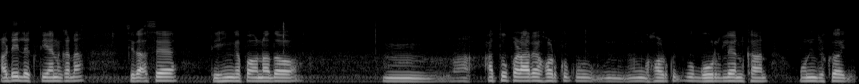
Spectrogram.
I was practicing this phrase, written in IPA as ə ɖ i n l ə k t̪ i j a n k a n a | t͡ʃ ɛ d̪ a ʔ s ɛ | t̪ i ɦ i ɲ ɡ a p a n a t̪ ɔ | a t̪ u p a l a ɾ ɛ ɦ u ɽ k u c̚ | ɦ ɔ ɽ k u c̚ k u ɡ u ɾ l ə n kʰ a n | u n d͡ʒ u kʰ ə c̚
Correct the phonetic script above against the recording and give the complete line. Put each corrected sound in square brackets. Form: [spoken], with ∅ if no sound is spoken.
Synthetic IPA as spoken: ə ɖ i [∅] l ə k t̪ i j a n k a n a | t͡ʃ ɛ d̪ a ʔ s ɛ | t̪ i ɦ i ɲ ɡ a p a n a [d̪] ɔ | a t̪ u p a [ɽ] a ɾ ɛ ɦ [ɔ] ɽ k u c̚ | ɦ ɔ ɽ k u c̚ k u ɡ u ɾ l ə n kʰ a n | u n d͡ʒ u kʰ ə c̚

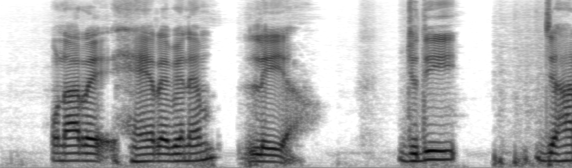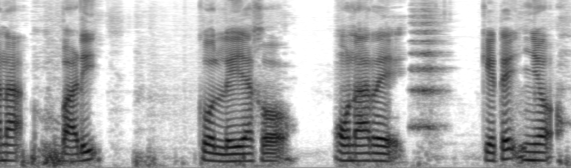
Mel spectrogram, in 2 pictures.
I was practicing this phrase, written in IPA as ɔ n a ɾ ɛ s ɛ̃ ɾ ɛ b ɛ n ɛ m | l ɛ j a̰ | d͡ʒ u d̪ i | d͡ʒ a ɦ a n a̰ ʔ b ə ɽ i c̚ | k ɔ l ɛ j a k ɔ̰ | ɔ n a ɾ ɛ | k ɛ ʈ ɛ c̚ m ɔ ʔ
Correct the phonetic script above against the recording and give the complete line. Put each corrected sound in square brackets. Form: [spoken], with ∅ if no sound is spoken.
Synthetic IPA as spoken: ɔ n a ɾ ɛ [h] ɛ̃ ɾ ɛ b ɛ n ɛ m | l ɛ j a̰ | d͡ʒ u d̪ i | d͡ʒ a ɦ a n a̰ ʔ b [a] ɽ i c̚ | k ɔ l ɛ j a k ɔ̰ | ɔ n a ɾ ɛ | k ɛ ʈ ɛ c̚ [ɲ] ɔ ʔ

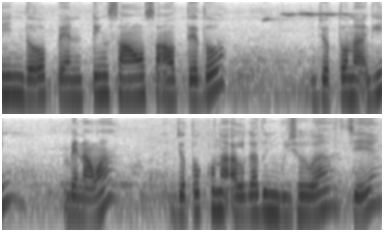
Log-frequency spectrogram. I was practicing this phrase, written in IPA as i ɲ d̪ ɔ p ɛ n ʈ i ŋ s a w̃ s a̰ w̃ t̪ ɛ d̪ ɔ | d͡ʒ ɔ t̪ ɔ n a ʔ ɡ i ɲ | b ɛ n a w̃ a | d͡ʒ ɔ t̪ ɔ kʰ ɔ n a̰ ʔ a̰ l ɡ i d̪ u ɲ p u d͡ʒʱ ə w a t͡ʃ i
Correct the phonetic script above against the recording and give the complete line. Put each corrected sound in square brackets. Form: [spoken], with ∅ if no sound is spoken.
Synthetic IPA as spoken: i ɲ d̪ ɔ p ɛ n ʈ i ŋ s a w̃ s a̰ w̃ t̪ ɛ d̪ ɔ | d͡ʒ ɔ t̪ ɔ n a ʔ ɡ i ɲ | b ɛ n a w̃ a | d͡ʒ ɔ t̪ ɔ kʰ ɔ n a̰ ʔ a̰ l ɡ [a] d̪ u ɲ [b] u d͡ʒʱ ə w a t͡ʃ [ɛ]

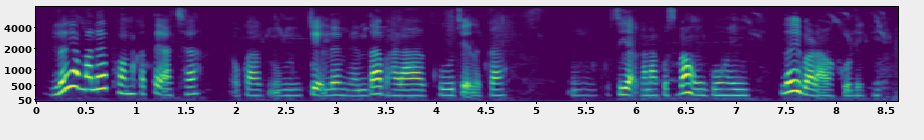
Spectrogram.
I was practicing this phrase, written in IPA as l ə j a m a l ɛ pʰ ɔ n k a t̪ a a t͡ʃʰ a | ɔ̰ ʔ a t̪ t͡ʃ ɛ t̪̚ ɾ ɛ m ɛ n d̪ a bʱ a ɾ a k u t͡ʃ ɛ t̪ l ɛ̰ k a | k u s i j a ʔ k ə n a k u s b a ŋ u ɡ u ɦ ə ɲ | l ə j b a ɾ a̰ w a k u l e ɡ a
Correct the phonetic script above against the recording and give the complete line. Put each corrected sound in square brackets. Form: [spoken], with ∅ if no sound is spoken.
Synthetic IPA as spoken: l ə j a m a l ɛ pʰ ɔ n k a t̪ [ɛ] a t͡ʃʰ a | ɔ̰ [k] a [∅] t͡ʃ ɛ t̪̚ [l] ɛ m ɛ n d̪ a bʱ a [ɽ] a k u t͡ʃ ɛ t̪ l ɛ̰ k a | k u s i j a ʔ k [a] n a k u s b a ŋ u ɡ u ɦ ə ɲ | l ə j b a [ɽ] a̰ w a k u l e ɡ [i]

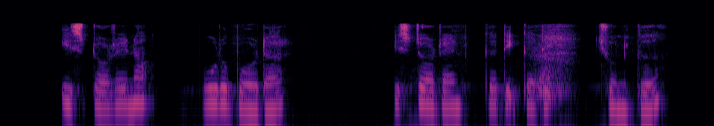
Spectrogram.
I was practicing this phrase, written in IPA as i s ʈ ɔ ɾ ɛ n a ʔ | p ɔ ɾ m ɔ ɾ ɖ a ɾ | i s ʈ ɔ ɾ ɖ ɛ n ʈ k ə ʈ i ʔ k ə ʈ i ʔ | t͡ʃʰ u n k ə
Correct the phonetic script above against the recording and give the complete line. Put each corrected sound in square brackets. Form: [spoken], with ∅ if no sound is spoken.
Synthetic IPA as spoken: i s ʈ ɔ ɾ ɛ n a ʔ | p [u] ɾ [b] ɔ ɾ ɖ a ɾ | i s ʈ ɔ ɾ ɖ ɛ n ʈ k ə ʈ i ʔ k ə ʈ i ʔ | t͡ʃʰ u n k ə

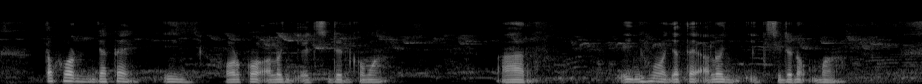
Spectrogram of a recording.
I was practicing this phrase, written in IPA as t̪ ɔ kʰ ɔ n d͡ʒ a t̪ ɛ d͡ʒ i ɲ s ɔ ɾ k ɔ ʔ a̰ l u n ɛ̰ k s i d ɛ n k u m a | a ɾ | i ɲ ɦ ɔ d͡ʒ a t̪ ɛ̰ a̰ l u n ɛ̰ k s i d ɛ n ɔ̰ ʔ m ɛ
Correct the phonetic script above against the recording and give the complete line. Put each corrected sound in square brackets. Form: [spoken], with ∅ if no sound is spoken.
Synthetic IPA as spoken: t̪ ɔ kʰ ɔ n d͡ʒ a t̪ ɛ [∅] i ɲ [h] ɔ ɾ k ɔ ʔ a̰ l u [ɲ] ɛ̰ k s i d ɛ n k [ɔ] m a | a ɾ | i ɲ ɦ ɔ d͡ʒ a t̪ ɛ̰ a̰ l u [ɲ] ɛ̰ k s i d ɛ n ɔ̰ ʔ m [a]

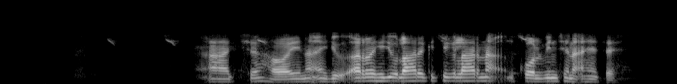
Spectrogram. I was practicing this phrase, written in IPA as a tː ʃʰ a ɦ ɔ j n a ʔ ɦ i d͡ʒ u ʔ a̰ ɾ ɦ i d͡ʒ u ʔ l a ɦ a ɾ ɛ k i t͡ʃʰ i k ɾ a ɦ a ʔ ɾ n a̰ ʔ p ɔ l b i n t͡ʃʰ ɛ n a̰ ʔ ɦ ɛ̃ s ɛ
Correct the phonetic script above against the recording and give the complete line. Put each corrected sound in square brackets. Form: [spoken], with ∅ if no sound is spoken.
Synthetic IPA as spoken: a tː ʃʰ a ɦ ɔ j n a ʔ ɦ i d͡ʒ u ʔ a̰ ɾ ɦ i d͡ʒ u ʔ l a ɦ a ɾ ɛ k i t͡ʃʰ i k [l] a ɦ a [∅] ɾ n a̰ ʔ [k] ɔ l b i n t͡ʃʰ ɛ n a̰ ʔ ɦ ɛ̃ s ɛ

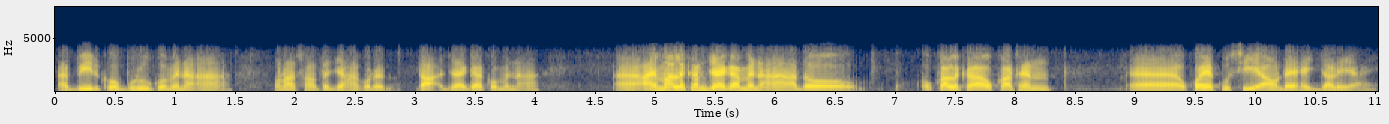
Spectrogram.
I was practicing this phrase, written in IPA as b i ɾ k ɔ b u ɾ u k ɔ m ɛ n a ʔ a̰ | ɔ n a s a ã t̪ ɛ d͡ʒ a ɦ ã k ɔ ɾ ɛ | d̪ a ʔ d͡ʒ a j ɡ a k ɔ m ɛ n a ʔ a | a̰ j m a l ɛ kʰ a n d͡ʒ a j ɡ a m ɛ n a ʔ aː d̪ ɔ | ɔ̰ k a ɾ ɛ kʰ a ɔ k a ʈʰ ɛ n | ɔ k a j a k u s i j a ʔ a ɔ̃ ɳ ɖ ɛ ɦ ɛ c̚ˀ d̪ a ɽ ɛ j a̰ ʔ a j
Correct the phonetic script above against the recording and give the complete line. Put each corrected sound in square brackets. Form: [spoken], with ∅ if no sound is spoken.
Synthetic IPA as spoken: b i ɾ k ɔ b u ɾ u k ɔ m ɛ n a ʔ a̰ | ɔ n a s a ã t̪ ɛ d͡ʒ a ɦ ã k ɔ ɾ ɛ | d̪ a ʔ d͡ʒ a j ɡ a k ɔ m ɛ n a ʔ a | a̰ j m a l ɛ kʰ a n d͡ʒ a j ɡ a m ɛ n a ʔ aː d̪ ɔ | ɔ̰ k a [l] ɛ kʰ a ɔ k a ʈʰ ɛ n | ɔ k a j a k u s i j a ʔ a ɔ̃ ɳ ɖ ɛ ɦ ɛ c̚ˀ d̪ a ɽ ɛ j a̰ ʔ a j

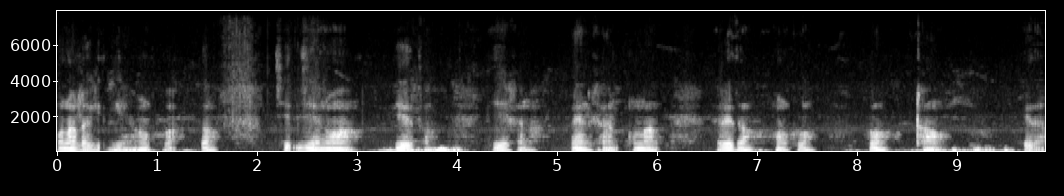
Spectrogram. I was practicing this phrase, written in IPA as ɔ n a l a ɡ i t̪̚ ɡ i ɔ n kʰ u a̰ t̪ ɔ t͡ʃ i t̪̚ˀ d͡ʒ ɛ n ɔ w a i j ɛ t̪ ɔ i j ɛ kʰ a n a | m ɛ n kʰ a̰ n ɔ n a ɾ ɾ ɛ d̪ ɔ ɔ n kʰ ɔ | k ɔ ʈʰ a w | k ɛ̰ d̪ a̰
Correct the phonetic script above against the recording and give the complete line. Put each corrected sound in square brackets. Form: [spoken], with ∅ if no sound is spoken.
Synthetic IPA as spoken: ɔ n a l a ɡ i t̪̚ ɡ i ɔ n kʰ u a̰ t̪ ɔ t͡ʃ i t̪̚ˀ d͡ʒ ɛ n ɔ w a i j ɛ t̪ ɔ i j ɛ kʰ a n a | m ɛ n kʰ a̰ n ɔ n a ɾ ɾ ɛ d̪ ɔ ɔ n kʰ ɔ | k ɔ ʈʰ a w | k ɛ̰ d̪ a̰

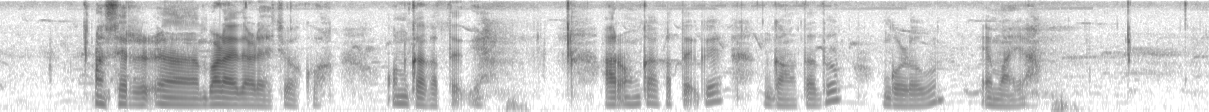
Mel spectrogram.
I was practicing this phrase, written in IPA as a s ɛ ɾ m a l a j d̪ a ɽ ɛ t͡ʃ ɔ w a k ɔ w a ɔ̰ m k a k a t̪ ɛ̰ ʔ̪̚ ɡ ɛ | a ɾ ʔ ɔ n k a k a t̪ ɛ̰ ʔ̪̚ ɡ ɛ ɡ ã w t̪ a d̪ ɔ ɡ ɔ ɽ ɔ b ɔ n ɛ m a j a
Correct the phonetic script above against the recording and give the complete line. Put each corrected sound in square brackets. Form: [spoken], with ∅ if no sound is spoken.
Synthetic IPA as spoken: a s ɛ ɾ [b] a [ɽ] a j d̪ a ɽ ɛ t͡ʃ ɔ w a k ɔ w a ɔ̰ [n] k a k a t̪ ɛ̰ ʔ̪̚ ɡ ɛ | a ɾ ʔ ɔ n k a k a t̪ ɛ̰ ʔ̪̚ ɡ ɛ ɡ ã w t̪ a d̪ ɔ ɡ ɔ ɽ ɔ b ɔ n ɛ m a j a

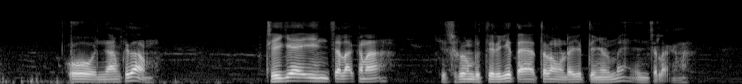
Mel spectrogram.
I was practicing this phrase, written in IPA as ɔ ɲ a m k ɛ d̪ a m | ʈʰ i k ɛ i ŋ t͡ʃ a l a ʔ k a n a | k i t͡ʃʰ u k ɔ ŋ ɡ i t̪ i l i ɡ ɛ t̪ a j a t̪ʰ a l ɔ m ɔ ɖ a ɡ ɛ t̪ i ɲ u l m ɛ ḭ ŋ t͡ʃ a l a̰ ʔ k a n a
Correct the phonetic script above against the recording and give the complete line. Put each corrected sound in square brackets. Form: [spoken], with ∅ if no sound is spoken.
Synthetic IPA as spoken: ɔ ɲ a m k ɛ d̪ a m | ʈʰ i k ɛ i [ɲ] t͡ʃ a l a ʔ k a n a | k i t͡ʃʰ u k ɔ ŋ [b] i t̪ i [ɾ] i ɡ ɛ t̪ a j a [t̪] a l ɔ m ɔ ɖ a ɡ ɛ t̪ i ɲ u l m ɛ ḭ [ɲ] t͡ʃ a l a̰ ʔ k a n a

